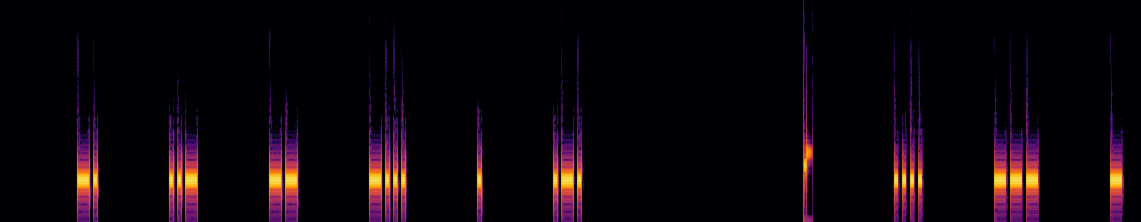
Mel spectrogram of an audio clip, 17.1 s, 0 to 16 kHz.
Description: Morse code, heard as a keyed tone, about 20 wpm, spaced as for 7 wpm, 700 Hz. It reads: NUMBER HOT
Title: 6x Character Spacing - Top 100 Words - 20wpm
